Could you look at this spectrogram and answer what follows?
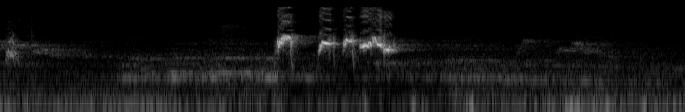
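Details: Caged female red-whiskered bulbul singing to stimulate males: a single brief note, then a lively rippling burst of four or five warbled notes lasting half a second, with a soft steady low hum in the background.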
